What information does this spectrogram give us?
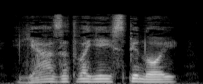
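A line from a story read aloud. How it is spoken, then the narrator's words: Whisper in the ear. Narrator (Russian): прошептал он в ухо Гермионы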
